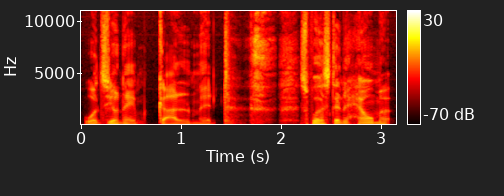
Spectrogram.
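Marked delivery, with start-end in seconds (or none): 0.0-1.5 quiet mock dialogue. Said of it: "are you saying his name".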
